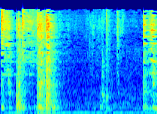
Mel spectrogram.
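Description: Metal spatula scraping and knocking around a steel kadai as a thick, wet mix of onion, tomato and fish is stirred: a quick run of strokes at first, then one more stroke near the end.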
